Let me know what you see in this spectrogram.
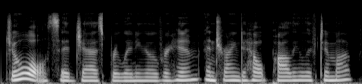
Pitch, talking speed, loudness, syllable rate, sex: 185 Hz, 230 wpm, -16 LUFS, 5.3 syllables/s, female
